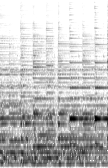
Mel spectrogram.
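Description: Twelve-string acoustic guitar capoed at the third fret, fingerpicked in a steady non-alternating pattern, its picked notes ringing over one another as an accompaniment.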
